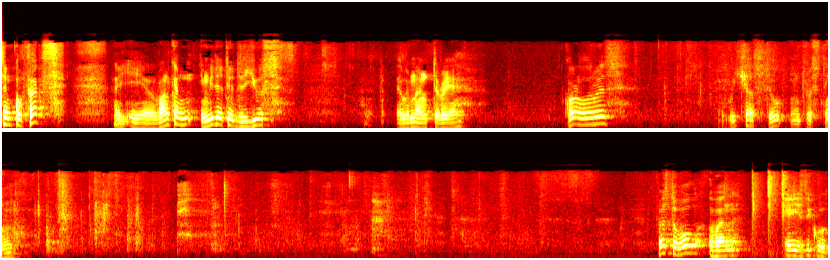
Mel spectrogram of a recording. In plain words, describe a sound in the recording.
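A man speaks calmly and at length, heard through a microphone in a room.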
